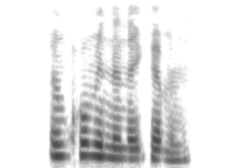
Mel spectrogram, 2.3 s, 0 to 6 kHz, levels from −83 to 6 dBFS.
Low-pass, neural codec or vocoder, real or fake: 5.4 kHz; none; real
